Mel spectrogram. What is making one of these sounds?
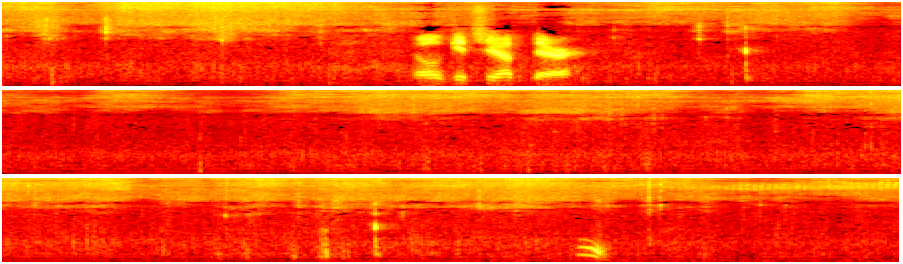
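Wind rushes past steadily, outdoors.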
